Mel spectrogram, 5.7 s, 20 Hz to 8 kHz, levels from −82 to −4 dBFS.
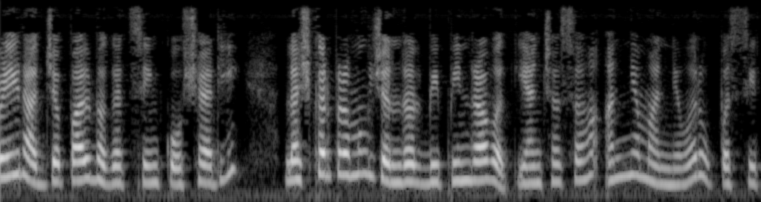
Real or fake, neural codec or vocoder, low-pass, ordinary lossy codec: real; none; 7.2 kHz; none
